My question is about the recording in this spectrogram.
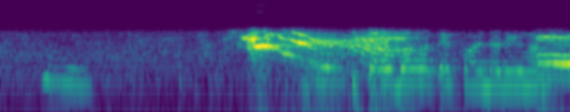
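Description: A baby's high-pitched squealing cry that starts suddenly about two seconds in and falls in pitch over about a second, trailing off into softer fussing sounds.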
